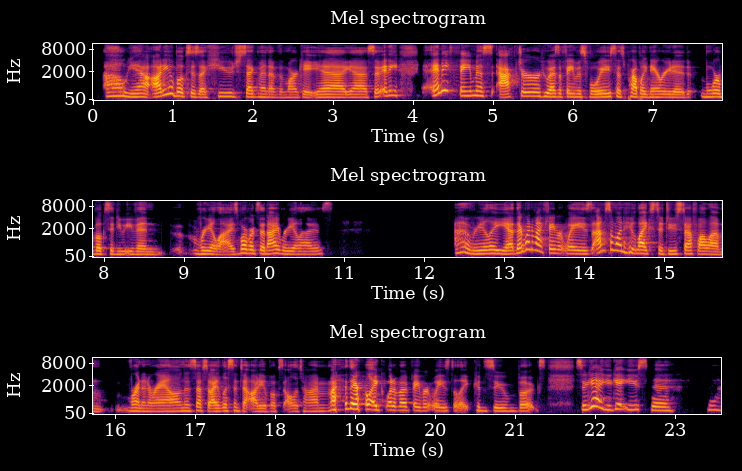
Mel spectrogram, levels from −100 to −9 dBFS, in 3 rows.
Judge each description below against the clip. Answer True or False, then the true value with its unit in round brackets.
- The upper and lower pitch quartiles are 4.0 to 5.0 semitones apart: True (4.5 semitones)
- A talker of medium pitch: False (195 Hz)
